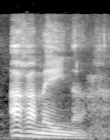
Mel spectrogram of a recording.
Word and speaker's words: Haramein: Encore une fois, je vous cite un de mes papas, monsieur Nassim Haramein. Ça s'écrit H-A-R-A-M-E-I-N.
